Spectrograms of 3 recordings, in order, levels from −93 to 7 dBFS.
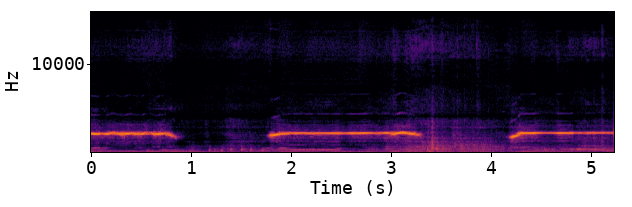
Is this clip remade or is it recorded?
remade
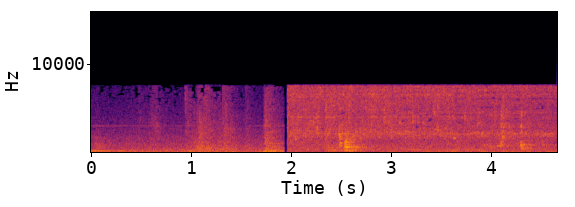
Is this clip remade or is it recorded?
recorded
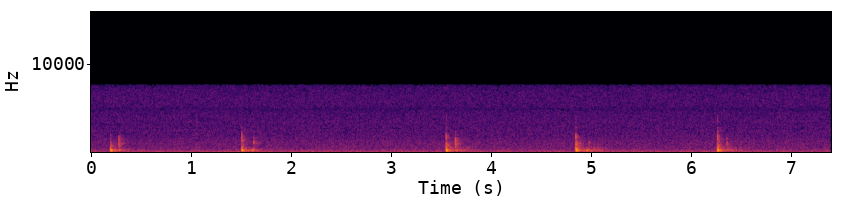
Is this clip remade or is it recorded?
recorded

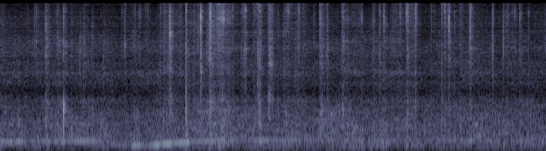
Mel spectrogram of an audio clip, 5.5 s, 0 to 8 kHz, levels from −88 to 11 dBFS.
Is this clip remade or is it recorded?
remade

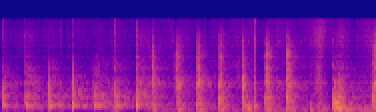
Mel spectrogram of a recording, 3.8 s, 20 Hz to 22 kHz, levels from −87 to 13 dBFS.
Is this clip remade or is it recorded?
remade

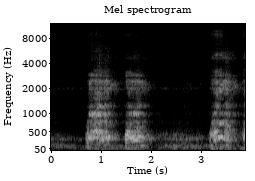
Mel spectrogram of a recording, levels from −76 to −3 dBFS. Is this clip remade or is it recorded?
remade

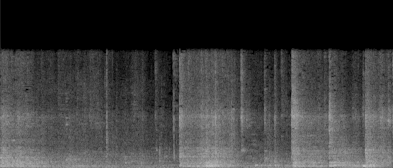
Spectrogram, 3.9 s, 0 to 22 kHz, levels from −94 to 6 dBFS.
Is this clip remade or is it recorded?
recorded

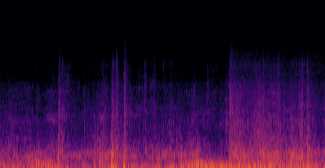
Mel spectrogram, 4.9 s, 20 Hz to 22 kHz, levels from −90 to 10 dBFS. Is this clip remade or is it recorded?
remade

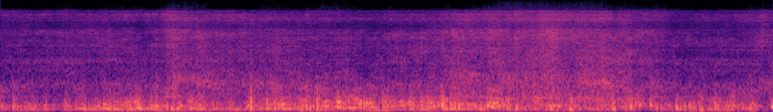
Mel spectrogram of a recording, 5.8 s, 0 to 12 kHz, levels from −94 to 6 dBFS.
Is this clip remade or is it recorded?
remade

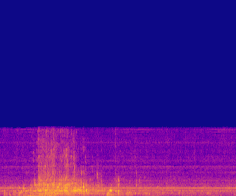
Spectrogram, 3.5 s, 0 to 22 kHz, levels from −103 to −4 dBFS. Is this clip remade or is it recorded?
recorded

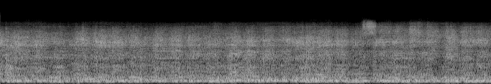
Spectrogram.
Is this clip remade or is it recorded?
remade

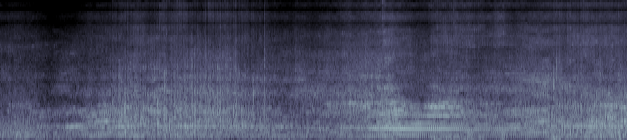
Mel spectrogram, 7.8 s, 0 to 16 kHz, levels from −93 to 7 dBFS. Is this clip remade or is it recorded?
remade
